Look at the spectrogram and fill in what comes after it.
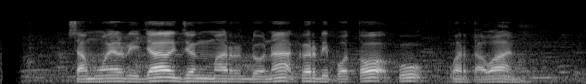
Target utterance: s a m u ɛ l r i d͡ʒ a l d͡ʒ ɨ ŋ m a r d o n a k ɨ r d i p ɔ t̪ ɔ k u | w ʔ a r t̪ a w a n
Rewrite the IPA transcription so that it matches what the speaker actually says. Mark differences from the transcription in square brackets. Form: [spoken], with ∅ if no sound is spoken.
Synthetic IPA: s a m u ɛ l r i d͡ʒ a l d͡ʒ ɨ ŋ m a r d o n a k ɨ r d i p ɔ t̪ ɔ k u | w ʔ a r t̪ a w a n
